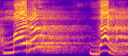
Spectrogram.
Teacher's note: जब हम मर्दन शब्द का उच्चारण कर रहे हैं तो रा की ध्वनि मां के साथ निकल रही है, इसलिए मां गुरु हो जाएगा।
